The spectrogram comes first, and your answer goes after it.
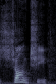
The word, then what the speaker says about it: Shang-Chi: doing awesome i might be in end up mispronouncing the same it's apparently it is shanxi so make sure i get that correct well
